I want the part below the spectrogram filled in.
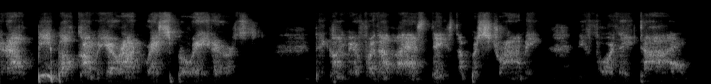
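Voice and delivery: hushed, whispered, confiding voice. Retelling what a deli owner in Boston said: imitating a whisper. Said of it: "she whispered to me".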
